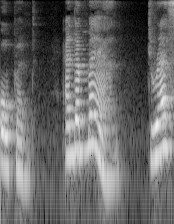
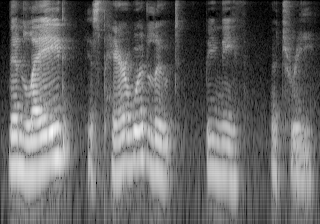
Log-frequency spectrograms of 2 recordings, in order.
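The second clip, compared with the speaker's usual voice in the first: plain reading voice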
